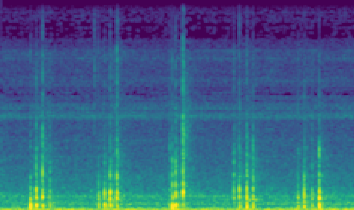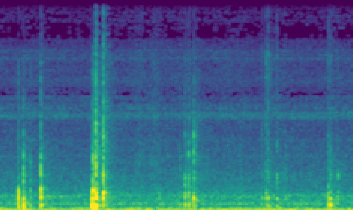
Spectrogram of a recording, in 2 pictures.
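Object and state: Small cardboard box.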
